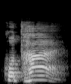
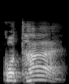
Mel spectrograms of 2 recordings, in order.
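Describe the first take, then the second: No difference in how they are said.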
